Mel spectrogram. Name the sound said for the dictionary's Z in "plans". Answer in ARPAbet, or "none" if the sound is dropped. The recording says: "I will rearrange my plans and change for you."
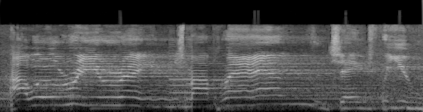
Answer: none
